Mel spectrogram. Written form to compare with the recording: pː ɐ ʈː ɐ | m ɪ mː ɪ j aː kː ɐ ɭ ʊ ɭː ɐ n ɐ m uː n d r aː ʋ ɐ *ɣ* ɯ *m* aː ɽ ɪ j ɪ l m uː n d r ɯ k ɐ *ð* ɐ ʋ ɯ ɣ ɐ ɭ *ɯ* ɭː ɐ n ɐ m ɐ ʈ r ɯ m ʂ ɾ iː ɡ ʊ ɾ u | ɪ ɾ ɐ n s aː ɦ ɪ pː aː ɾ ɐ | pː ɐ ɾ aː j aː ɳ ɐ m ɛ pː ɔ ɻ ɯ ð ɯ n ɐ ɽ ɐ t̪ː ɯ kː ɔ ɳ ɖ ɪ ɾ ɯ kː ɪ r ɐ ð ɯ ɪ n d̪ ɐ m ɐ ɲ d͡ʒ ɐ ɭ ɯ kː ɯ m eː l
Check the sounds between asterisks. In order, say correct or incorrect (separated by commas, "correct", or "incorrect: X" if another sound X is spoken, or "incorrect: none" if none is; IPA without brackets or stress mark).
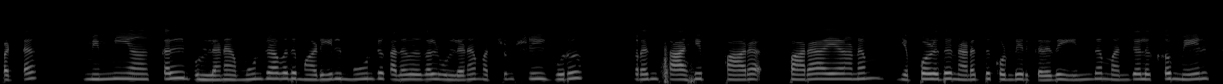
incorrect: ð, correct, correct, incorrect: ʊ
